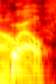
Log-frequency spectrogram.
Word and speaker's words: Guelph: It is It is Guelph. Rhymes with Guelph. self. Guelph.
